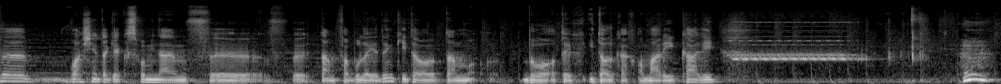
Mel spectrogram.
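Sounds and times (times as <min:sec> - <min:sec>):
speech: 0:00.0 - 0:07.6, 0:09.6 - 0:09.9
telephone ringing: 0:07.2 - 0:08.9.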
